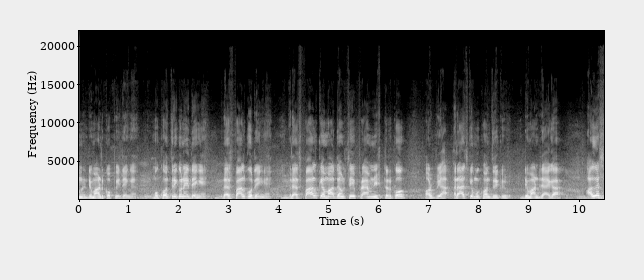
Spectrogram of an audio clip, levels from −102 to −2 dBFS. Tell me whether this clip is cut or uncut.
uncut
